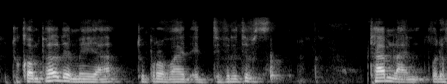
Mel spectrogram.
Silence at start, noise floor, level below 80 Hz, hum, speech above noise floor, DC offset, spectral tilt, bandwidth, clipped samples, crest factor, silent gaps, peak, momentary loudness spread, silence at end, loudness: 0.15 s; -51 dBFS; -56 dBFS; none; 33 dB; under 0.1%; -7.5 dB/octave; 9.4 kHz; under 0.1%; 18 dB; none; -2 dBFS; 14 LU; 0 s; -19 LUFS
